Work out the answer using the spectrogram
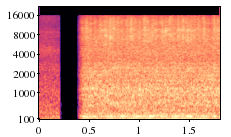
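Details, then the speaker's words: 383 small-block Chevy with Holley EFI, just started, IAC commanded 40 at idle: steady, slightly fast idle hum, idle higher than typical; customer complained of poor cold/hot start and idle. "okay we started the car as you can see the iac is commanding 40 at idle the idle speed is a little bit higher than typical"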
